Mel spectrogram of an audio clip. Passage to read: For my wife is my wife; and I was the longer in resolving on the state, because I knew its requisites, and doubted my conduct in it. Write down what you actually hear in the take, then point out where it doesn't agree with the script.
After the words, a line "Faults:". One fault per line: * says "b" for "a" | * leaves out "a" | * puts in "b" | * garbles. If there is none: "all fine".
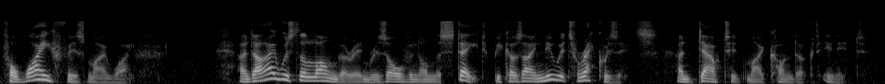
For wife is my wife; and I was the longer in resolving on the state, because I knew its requisites, and doubted my conduct in it.
Faults:
* leaves out "my"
